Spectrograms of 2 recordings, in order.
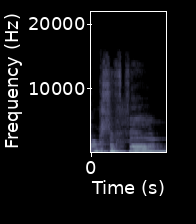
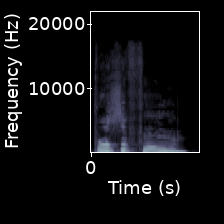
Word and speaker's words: Persephone: Persephone, yeah. Persephone.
